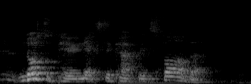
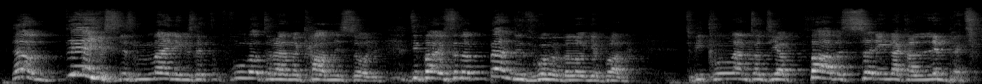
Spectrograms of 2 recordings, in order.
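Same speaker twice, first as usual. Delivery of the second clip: loud, raised voice full of outrage; indignant mother; 5 semitones higher, 6 dB louder than usual. Acted. Mother scolding son over her name, indignant. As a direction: rail at him as if mortally insulted.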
